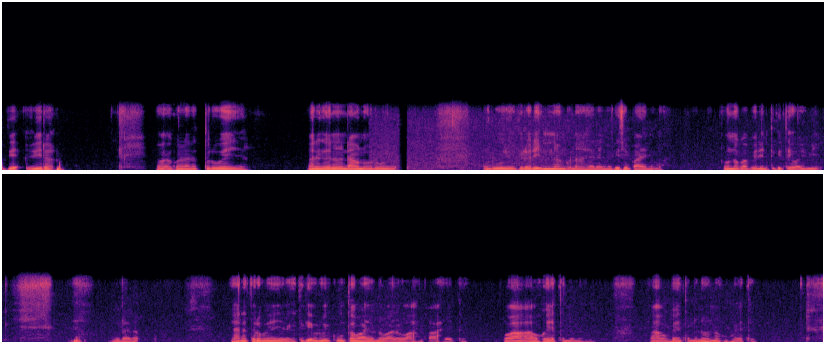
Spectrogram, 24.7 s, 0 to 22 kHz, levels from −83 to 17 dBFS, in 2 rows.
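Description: Speech carried over a call link, where the room noise is pushed down by about 17 dB throughout by noise suppressor artifacts: the residue sinks between phrases and swells under them, unlike the steady noise of the room itself. Short stalls from a late packet at 2.67–2.75 s (56 ms) and 2.95–3.04 s (73 ms) each hold a sound slightly too long, and nothing drops out. The room noise jumps by about 12 dB at about 5.5 s. From 5.49 to 9.03 s the noise suppressor is catching up: the louder noise passes with only about 11 dB of reduction, then sinks over roughly 3.4 s as the estimate adapts. That slow fade separates it from a fixed change in the noise level. Inside that stretch, a call audio freeze at 5.94–6.08 s continues the last sound as it fades for about 119 ms, including 80 ms of silence, most likely from held-up packets draining the jitter buffer. It is longer and emptier than the earlier stalls. 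Speech cut by the noise suppressor runs from 9.46 to 17.54 s, with roughly a second of soft endings and quiet syllables swallowed by up to about 16 dB. It returns from 18.54 s to the end at up to about 18 dB. Unlike the artifacts, this dims the speech itself rather than the gaps. Jitter buffer speed-ups at 11.33–12.13 s (111%, roughly 100 ms removed), 15.77–16.21 s (106%) and 19.86–20.28 s (107%) make delivery hurried at unchanged pitch, which distinguishes them from a sped-up playback. The top end stops near 8 kHz, which fits a wideband Opus setting.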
